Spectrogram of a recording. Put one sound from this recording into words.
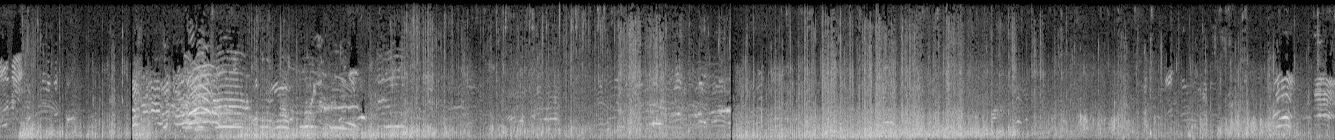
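A crowd cheers and calls out from a distance.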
